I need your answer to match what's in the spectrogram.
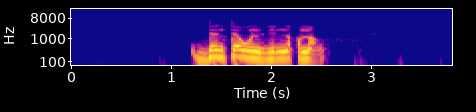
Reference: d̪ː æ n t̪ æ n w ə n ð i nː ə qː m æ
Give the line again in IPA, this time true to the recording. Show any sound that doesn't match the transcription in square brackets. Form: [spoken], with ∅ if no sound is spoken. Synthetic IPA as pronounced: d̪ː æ n t̪ æ [∅] w ə n ð i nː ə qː m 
